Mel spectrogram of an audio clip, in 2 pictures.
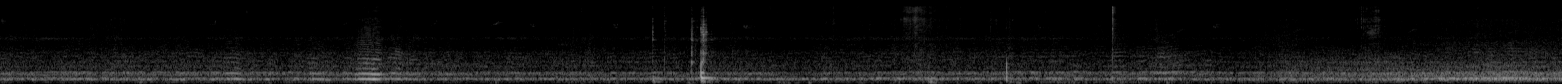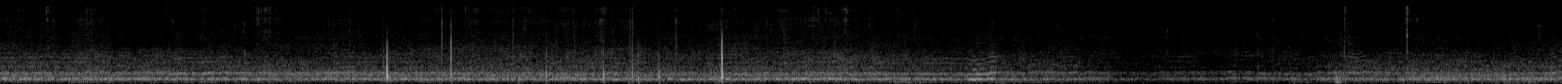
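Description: A colony of wild honeybees buzzing steadily over their exposed comb, a dense, even hum, with a few sharp clicks through it.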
